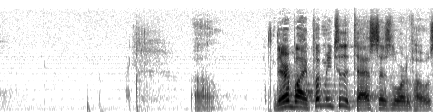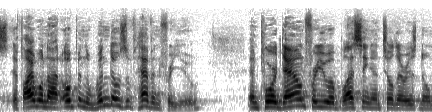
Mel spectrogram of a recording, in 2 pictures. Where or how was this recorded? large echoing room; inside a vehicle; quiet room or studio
large echoing room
